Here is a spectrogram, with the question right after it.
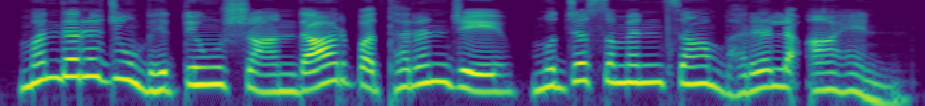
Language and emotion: Sindhi, neutral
